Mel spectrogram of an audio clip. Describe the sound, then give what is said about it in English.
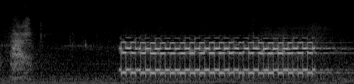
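A telephone rings once, a loud electronic trill lasting about two seconds, after a brief soft rustle and quiet room tone. “she glances at the phone in frustration. Mel goes to answer it.”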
